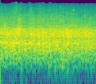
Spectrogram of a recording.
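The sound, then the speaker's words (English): A crowd applauds steadily for a pastor who has just finished preaching every verse of the New Testament, the dense clatter of many hands clapping at once at an even loudness with no voices on top. “Can we applaud that?”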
